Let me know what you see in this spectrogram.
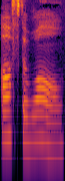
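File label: "off-the-wall", British English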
